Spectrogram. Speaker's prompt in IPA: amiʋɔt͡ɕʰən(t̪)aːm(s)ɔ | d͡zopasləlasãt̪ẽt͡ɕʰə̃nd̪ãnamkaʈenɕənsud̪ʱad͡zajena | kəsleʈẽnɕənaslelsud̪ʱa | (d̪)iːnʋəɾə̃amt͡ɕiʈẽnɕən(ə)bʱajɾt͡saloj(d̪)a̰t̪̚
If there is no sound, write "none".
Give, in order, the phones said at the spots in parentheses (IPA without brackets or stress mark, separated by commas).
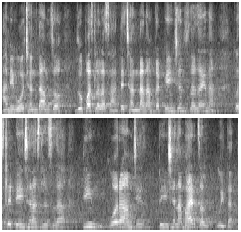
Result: d̪, t͡s, t̪, a, t̪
